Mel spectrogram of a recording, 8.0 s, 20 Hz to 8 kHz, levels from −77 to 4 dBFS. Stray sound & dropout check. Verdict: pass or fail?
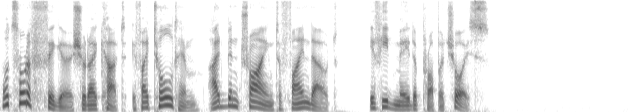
pass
